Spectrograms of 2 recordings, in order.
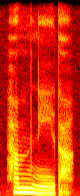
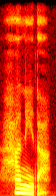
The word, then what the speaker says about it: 합니다: The tricky part is the 합니다 at the end. Make sure you're clearly pronouncing the M sound. 합니다, not 하니다.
